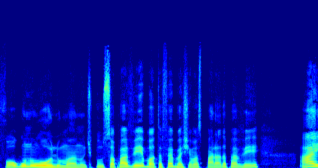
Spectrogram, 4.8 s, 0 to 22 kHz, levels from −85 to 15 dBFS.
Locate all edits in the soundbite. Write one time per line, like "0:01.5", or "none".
0:01.3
